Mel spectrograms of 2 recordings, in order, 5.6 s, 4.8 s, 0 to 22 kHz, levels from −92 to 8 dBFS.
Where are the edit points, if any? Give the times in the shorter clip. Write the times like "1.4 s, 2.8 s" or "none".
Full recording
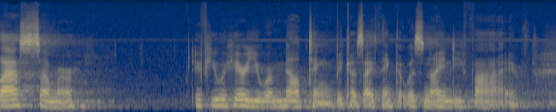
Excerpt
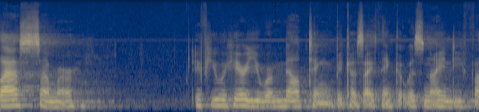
none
